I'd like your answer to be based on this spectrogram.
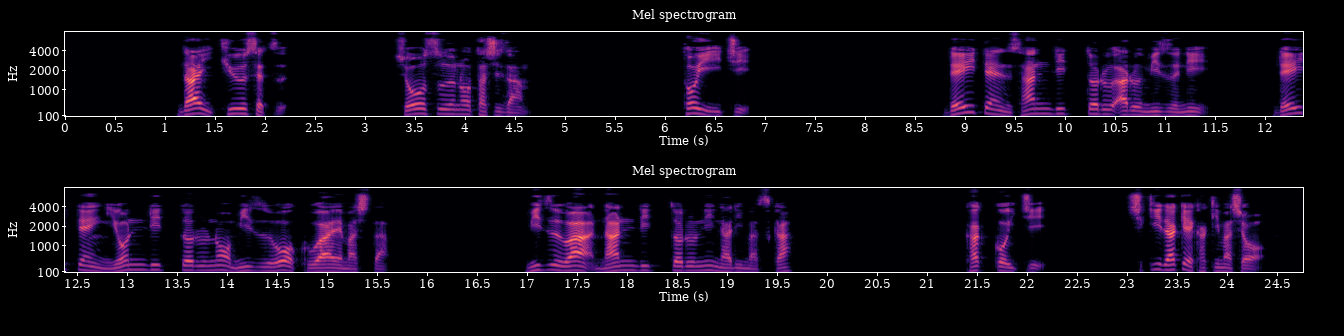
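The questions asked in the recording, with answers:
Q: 水は何リットルになりますか?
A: 0.7リットル(0.3+0.4)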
